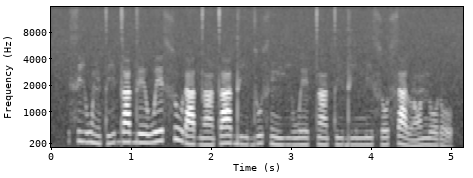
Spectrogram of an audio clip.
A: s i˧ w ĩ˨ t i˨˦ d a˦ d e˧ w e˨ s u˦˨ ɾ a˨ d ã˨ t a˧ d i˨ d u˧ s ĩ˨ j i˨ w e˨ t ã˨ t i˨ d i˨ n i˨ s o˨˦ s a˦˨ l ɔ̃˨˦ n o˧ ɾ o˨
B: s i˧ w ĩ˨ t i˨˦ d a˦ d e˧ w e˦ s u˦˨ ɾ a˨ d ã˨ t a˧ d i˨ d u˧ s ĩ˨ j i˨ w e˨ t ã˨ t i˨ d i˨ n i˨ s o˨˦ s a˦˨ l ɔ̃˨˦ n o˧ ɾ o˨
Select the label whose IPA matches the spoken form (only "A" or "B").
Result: B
